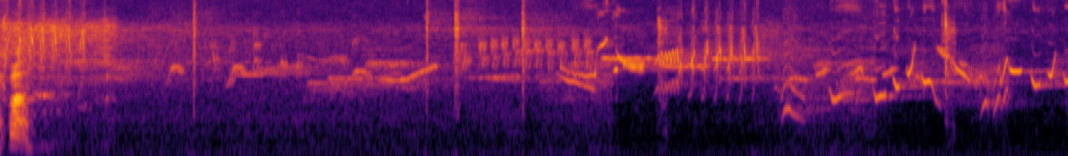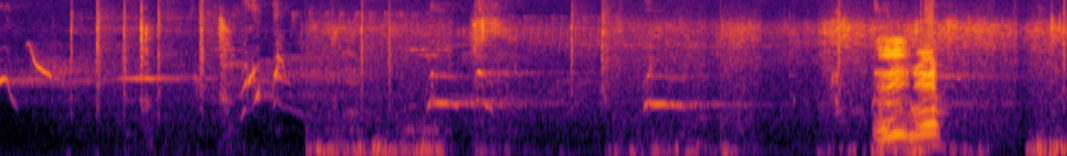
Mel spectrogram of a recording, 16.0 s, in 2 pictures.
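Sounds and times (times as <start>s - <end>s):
small birds chirping: 0.0s - 16.0s
light clicks: 12.2s - 12.7s.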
